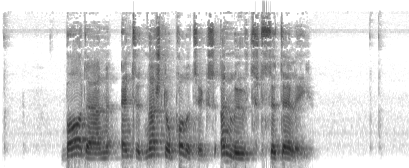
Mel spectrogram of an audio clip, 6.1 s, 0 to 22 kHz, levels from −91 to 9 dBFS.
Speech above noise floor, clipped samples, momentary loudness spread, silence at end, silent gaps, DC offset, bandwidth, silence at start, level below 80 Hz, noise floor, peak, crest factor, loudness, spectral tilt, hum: 52 dB; under 0.1%; 8 LU; 1.5 s; none; under 0.1%; 17 kHz; 1 s; -62 dBFS; -66 dBFS; 0 dBFS; 16 dB; -13 LUFS; 0 dB/octave; none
